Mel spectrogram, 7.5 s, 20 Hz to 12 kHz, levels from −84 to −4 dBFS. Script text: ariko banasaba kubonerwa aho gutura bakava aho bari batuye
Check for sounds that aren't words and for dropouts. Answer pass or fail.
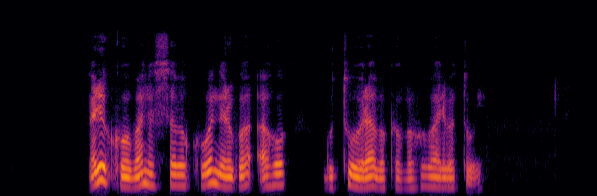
pass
